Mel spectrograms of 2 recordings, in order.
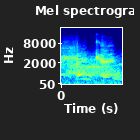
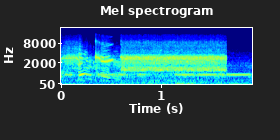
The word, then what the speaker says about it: thinking: this is the German Coast Guard we are thinking we're sinking what are you thinking about what are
